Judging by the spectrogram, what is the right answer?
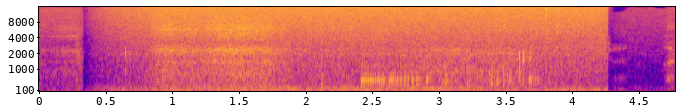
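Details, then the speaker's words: Low rumbling, gurgling abdominal noise lasting several seconds with louder bubbling midway, recorded during chiropractic diaphragm manipulation with deep belly breathing; stomach growling, bowel gas and fluid release. "You need that stomach growl. Your stomach growled like the entire time, except for when the microphone was next to it."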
